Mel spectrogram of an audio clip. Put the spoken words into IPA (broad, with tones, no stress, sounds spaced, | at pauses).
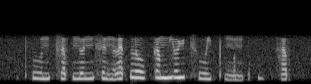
pʰ uː˨˩ n t͡s ɐ˨ p̚ n̪ ɵ˨˧ n s ɵ˨˩ n l ɐ˥ t̚ l o˧ w k ɐ˥ m j ɵ˥ ɥ t͡sʰ uː˨ j pʰ ʊ˨˩ ŋ ɐ˨˩ m p ɐ˥ k̚ l ɪ˨ k̚ h ɐ˨˥ p̚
